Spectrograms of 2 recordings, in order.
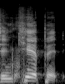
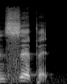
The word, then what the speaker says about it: Incipit: He mispronounces it. There are no soft consonants in Latin. Jeff told you right. It's in Kippit. It's not in insipid.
